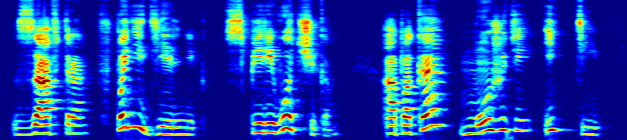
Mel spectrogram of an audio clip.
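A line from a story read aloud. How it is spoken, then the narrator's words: Slow, clear speech. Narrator (Russian): Алик произнес медленно и отчетливо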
